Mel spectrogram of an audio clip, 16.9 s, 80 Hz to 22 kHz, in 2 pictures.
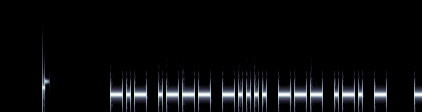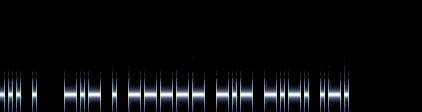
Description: Morse code, heard as a keyed tone, about 15 wpm, 700 Hz. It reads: KJ6ORT DE KE0KCR
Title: USA Callsign DE Callsign - 6 Characters - 15wpm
